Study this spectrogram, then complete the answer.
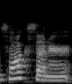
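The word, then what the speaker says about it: Sauk Centre: So, let me tell you, it's sock center. Okay? Sock like what you put on your feet. Center like the center of a circle. That's how you pronounce that word.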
